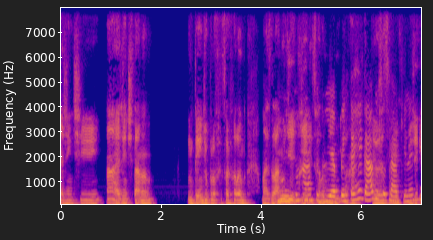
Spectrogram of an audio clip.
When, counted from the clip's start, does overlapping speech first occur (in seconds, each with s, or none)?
4.3 s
